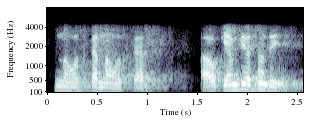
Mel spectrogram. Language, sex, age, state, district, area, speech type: Odia, male, 18-30, Odisha, Boudh, rural, conversation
